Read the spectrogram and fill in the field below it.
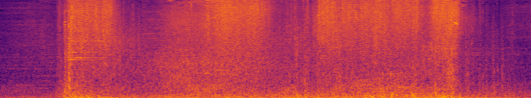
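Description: Electricity crackles and roars loudly.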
